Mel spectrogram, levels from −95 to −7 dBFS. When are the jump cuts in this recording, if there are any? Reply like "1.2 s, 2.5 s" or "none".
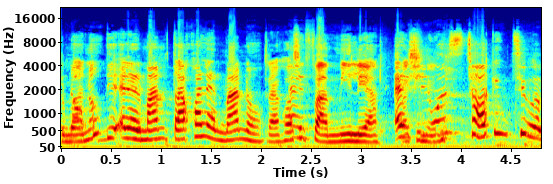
none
